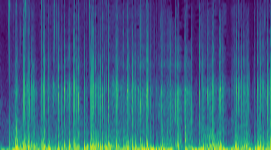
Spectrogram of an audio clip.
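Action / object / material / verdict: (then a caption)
tap / spiral-bound paper memo notebook with card cover / paper / none. Long decorated acrylic nails tap rapidly on a small pink m.memo spiral-bound paper notebook with a card cover and a solid stack of pages, held in the hands. The result is a dense, continuous patter of quick, dull, low-pitched thuds with very short decay.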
